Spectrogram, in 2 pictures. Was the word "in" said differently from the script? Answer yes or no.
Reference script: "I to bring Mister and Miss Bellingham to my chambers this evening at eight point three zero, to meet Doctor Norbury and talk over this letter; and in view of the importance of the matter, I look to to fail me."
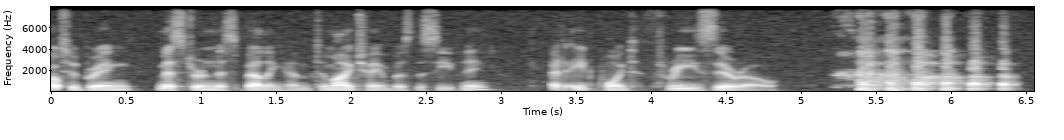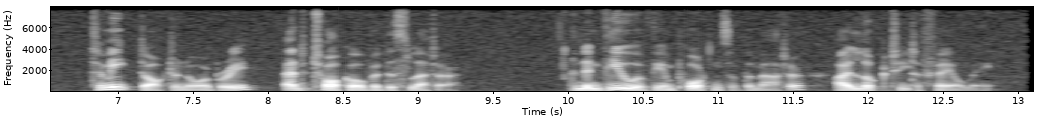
no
